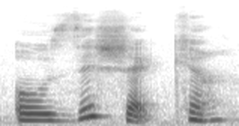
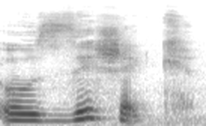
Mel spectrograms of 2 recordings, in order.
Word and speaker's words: aux échecs: Jouer aux échecs. The X turns into a Z sound because the next word starts with a vowel. Okay, so it's jouer aux échecs. And the S is silent.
